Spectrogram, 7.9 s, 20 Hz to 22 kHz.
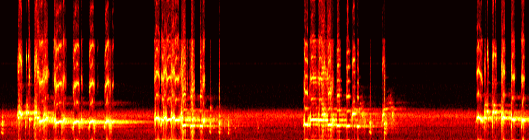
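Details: Male and female bald eagles duetting at dawn at a Northeast Florida nest, 12 January 2019, showing ownership of their territory: four separate bursts of high, rapid, squeaky piping, each about one to two seconds long.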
